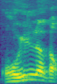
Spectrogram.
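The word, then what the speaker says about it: Euler: 여러분, 오일러가 O로 시작하지 않습니다. EU 이렇게 들어가요. 독일식 발음이에요. O 발음 나요, 이게.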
